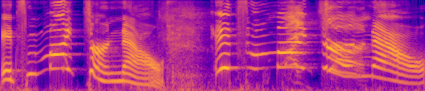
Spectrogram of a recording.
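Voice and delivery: very high, very slow, drawn-out swooping scream. Recapping what a woman said in an argument, retelling a scream. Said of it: "even though she's screaming".

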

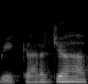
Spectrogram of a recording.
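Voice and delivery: American accent, done on purpose. Showing how the line could have sounded more American, in an American accent. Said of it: "It could have sounded more American if you went".

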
